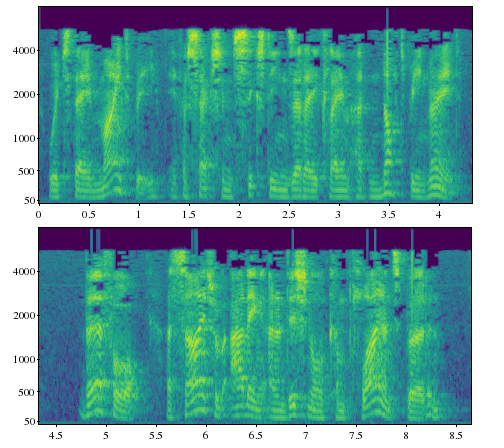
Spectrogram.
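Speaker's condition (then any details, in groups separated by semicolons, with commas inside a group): No condition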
